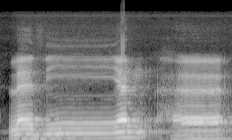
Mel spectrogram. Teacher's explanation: Ladzi dinya berharokat kasrah ada ya sukun dibaca panjang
